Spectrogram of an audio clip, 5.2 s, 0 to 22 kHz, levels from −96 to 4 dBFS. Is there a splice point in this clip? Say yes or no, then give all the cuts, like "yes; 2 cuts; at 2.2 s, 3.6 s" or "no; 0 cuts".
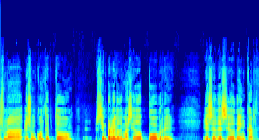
yes; 2 cuts; at 1.6 s, 2.3 s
